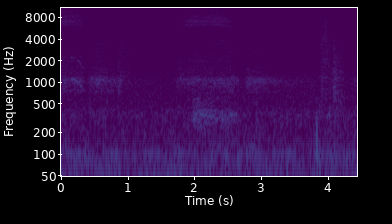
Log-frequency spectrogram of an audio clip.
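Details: A Chihuahua mother asleep beside her pups snores gently, long soft hissing breaths rising and falling in slow rhythm, a brief faint squeak and a small tap near the end, steady hum underneath.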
